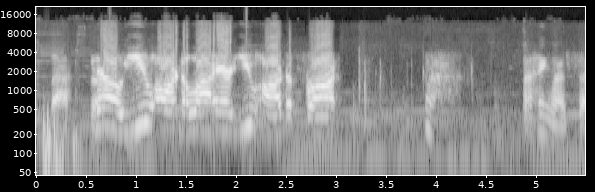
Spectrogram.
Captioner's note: sigh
